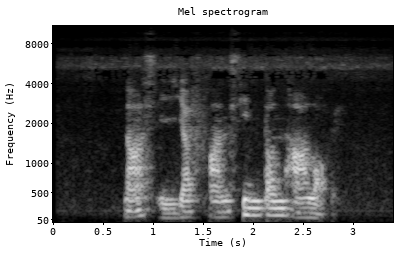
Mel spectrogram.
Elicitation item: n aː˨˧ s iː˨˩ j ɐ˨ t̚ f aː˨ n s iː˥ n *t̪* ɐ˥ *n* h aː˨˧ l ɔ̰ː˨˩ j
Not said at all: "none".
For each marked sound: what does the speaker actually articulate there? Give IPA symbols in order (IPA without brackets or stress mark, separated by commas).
t̪, n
